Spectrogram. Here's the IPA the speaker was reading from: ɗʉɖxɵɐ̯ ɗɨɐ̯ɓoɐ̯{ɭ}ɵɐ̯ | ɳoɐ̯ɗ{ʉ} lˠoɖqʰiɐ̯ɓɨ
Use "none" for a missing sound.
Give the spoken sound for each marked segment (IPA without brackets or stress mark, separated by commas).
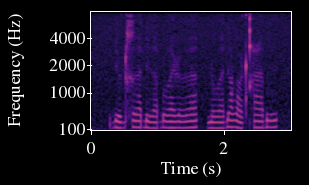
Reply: ɭ, ɨ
